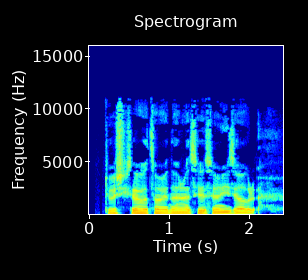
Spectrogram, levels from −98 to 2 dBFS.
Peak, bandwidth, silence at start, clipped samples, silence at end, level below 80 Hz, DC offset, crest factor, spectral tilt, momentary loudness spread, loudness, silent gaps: -16 dBFS; 11.5 kHz; 0.2 s; under 0.1%; 0 s; -66 dBFS; under 0.1%; 14 dB; -5.5 dB/octave; 4 LU; -30 LUFS; none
